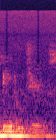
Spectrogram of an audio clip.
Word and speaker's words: Betelgeuse: Even though it's spelled differently than the Betelgeuse. That's kind of what it looks like, but it is pronounced Beetlejuice.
